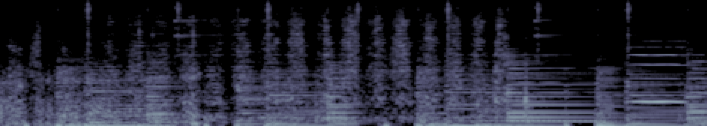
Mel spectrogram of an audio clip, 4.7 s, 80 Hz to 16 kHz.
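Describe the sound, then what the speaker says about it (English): A circular saw grinds steadily through a 5 cm thick beech slab, a loud continuous rasping whine with shifting pitch as the blade cuts. "I used my circular saw to cut the wood along the line, making sure I take several passes"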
